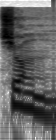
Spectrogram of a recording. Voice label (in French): "qiong4", chinois; Cours-de-Chinois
